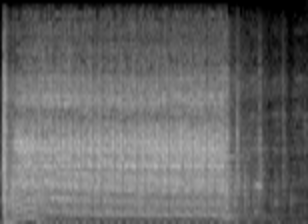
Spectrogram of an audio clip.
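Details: Known-good engine used to test a spark tester: fires straight away and runs evenly about two seconds; a healthy start.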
